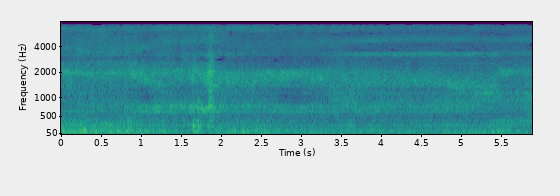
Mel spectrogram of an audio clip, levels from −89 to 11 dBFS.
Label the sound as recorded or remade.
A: remade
